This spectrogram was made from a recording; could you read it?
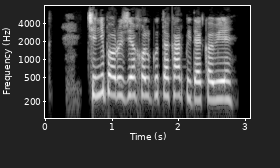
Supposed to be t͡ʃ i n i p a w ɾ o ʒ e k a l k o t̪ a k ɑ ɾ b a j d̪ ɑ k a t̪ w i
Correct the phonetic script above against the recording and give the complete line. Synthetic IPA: t͡ʃ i n i p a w ɾ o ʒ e x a l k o t̪ a k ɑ ɾ p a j d̪ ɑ k a w i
